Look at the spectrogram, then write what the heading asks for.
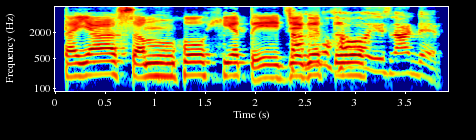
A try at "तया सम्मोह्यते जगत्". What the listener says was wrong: Samho is not there. Samho is not there. Sammo.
